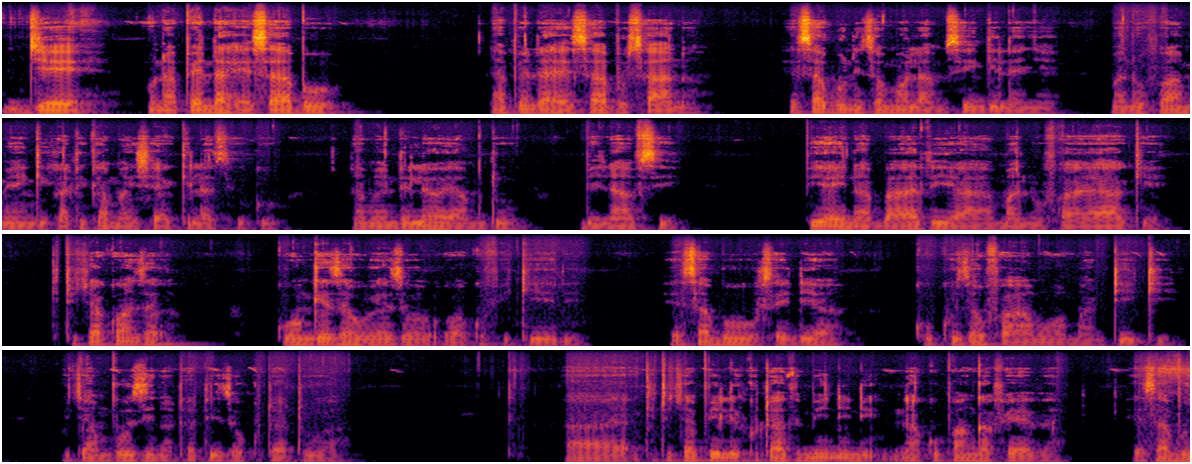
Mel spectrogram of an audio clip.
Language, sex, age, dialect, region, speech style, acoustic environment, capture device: Swahili, male, 25-34, Kenya - Mombasa, Kenya, relaxed; focused, nature; silence, mobile / Linux / Chrome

